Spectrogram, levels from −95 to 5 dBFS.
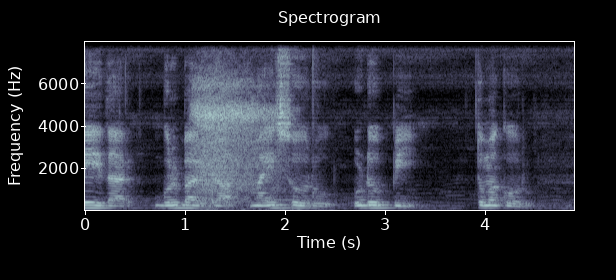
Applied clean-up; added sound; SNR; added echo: none; Respiratory sounds; -3 dB; reverberation time 0.3 s.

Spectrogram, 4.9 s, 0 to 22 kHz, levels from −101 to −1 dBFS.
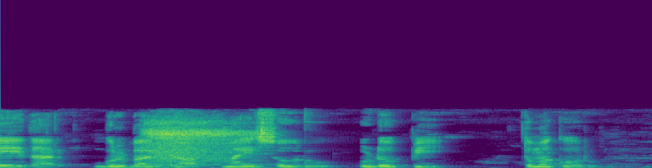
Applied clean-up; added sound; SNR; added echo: classical method WPE with log-MMSE.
